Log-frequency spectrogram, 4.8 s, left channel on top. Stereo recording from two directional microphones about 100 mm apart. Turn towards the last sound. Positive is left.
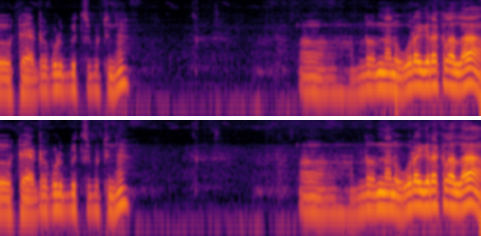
turn(degrees=-5)  # may be behind; listen again after turning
